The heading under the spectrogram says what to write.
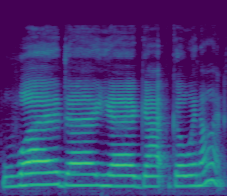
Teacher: that T at the end of the word what is going to change to a D sound. This is really typical of American English where a T that's surrounded by vowel sounds is going to change to a D. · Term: flapped T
